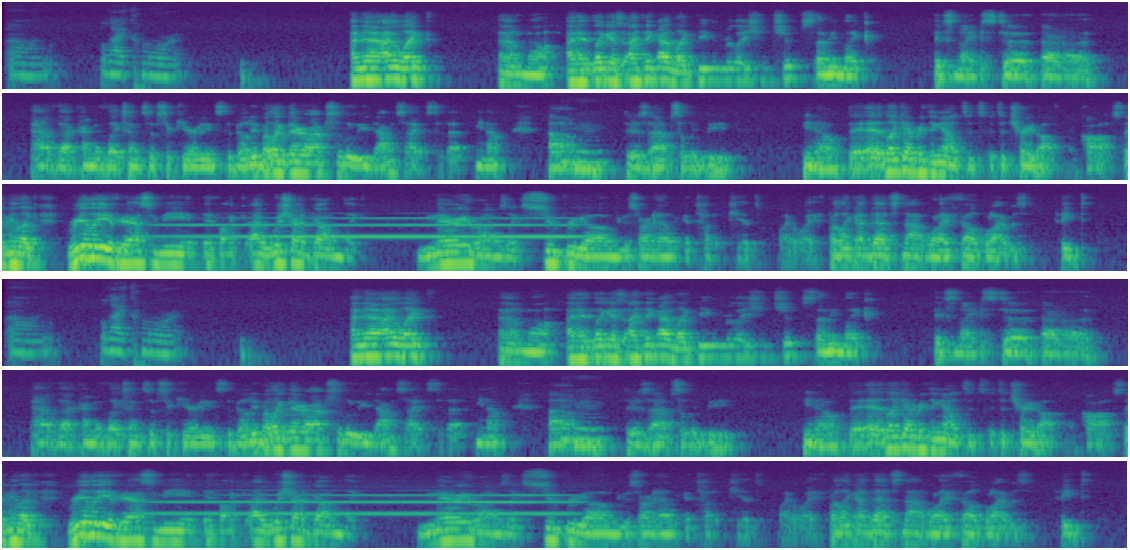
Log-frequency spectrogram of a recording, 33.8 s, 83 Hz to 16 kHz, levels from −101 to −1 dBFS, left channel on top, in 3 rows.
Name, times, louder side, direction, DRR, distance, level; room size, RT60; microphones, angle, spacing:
voice 1, 0.1-0.5 1.0-1.8 2.4-2.5 16.8-17.3 31.2-31.4, right 1 dB, 10° right, 0.6 m, -39 dB
voice 2, 3.5-4.3 4.9-8.7 9.3-10.9 11.5-18.5 19.3-26.0 26.7-30.0 30.3-32.7 33.1-33.3, left 2 dB, 30° left, 0.3 m, -29 dB
Wind instrument woodwind instrument, 23.8-28.4, left 1 dB, 60° right, 0.5 m, -38 dB
5.3 x 3.9 x 4.5 m
head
